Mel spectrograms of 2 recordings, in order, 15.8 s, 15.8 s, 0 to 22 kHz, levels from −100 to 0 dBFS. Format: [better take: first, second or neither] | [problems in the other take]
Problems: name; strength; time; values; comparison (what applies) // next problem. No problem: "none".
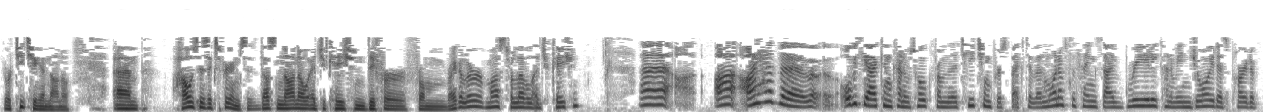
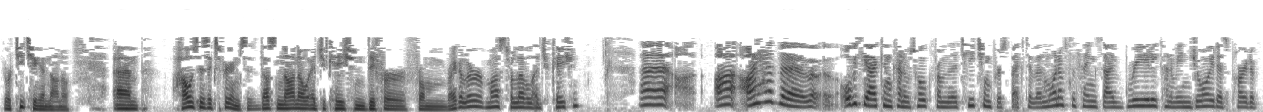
neither | garbled, watery; badly; nothing above 5.5 kHz; the same in both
